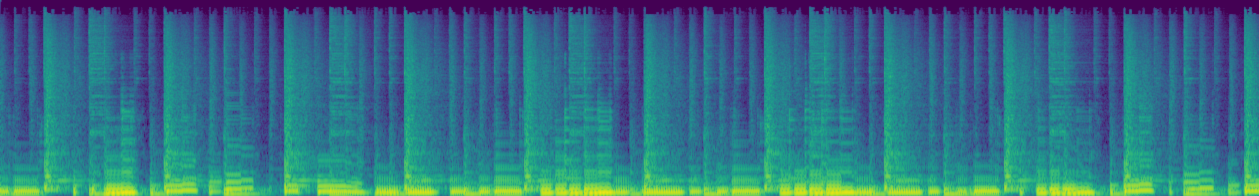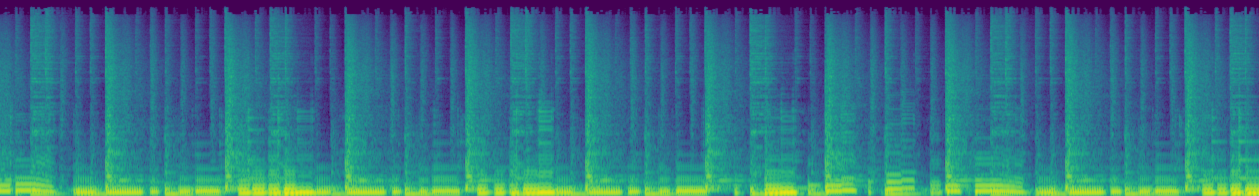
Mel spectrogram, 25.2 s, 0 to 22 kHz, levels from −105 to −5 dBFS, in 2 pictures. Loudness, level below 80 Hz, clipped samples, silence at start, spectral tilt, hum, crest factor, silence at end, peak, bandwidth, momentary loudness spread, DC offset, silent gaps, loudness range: -20 LUFS; -22 dBFS; under 0.1%; 0 s; -7 dB/octave; none; 14 dB; 0 s; -4 dBFS; 16 kHz; 8 LU; under 0.1%; none; 3 LU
